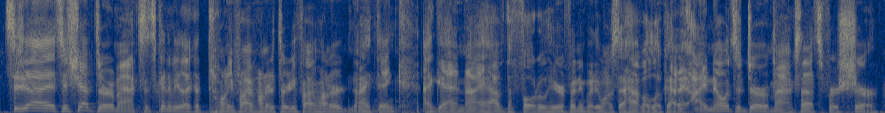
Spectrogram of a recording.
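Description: A man's voice: on the low side, expressive, fast talker, hardly any pauses, a bit bright, dry recording. A Canadian man co-hosting a radio show with blunt, colloquial, opinionated banter. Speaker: radio co-host.

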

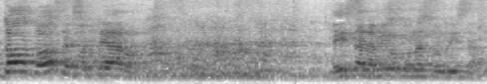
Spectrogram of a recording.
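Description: High-voiced rabbi in an echoey room. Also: male voice, big pitch swings, measured pace, a crowd in the background. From Israel. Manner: asks the listeners rhetorical questions, then answers them. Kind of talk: Torah talk to an audience. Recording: echoey room, distant mic, faint noise.

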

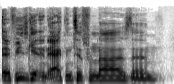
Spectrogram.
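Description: A man co-hosting a podcast in casual chat, emphatic, dropping to low mutters. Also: big pitch swings, normal speed, darkish tone. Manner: emphatic, swooping between low mutters and high quotes. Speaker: podcast co-host.

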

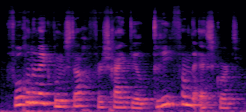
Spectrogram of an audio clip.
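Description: A woman's voice: mid-range voice, very animated, normal speed, mellow. Young woman reading an intimate story, echoey.

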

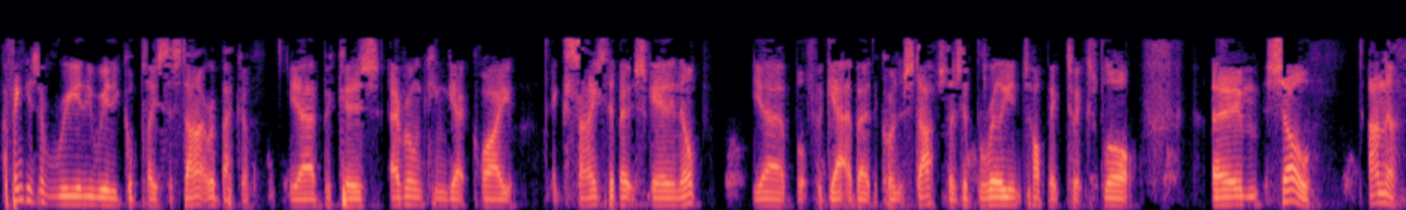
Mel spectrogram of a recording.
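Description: A man's voice: on the low side, moderate pace, no echo. Male podcast host, chatty and upbeat, dull dry lo-fi recording. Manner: upbeat, chatty, laughs easily. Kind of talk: casual podcast hosting.

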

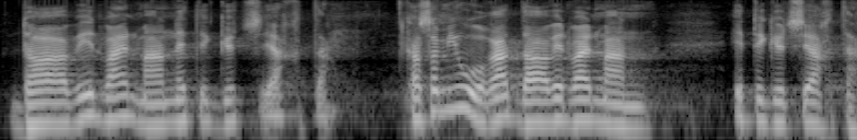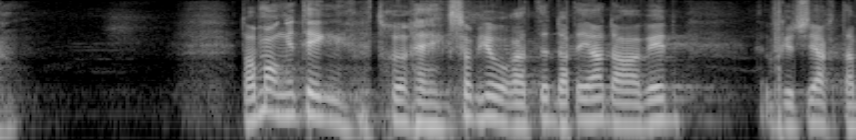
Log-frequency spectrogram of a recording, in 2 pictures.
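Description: A male preacher delivers a sermon in a church, his voice sitting fairly high. He talks earnestly and with emphasis, slowing on the phrases he wants to land.

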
